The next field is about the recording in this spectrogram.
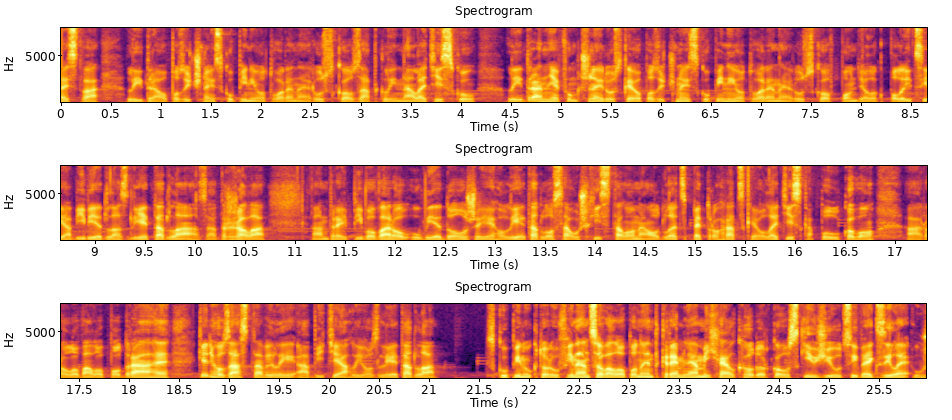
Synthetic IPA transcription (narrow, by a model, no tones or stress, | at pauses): jst̪ʋa | liːd̪ɾaɔpɔzit͡ʃnɛjskupiniɔt̪ʋɔɾɛnɛːɾuskɔzat̪klinalɛcisku | liːd̪ɾaɲɛfuŋkt͡ʃnɛjɾuskɛjɔpɔzit͡ʃnɛjskupiniɔt̪ʋɔɾɛnɛːɾuskɔfpɔnɟɛlɔkpɔliːt͡siaʋiʋɪɛd̪lazlɪɛt̪ad̪laːzad̪r̩ʒala | and̪ɾɛjpiʋɔʋaɾɔʊʔuʋɪɛd̪ɔlʒɛjɛɦɔlɪɛt̪ad̪lɔsauʃxist̪alɔnaɔd̪lɛspɛt̪ɾɔɦɾat͡skɛɦɔlɛciskapulkɔʋɔaɾɔlɔʋalɔpɔd̪ɾaːɦɛkɛɟɦɔzast̪aʋiliaʋicɪaɦliɦɔzlɪɛt̪ad̪la | skupinukt̪ɔɾuːfinant͡sɔʋalɔpɔnɛnt̪kɾɛmʎamixajlkɔd̪ɔɾkɔʊskiːʒiuːt͡siʋɛɡzilɛʔuʃ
